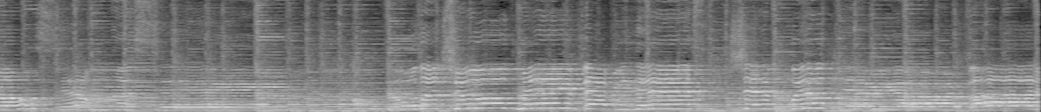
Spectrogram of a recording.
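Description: A woman sings while strumming an acoustic guitar capoed at the first fret, in a steady down-up strumming pattern, changing from A minor to F and back to A minor.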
